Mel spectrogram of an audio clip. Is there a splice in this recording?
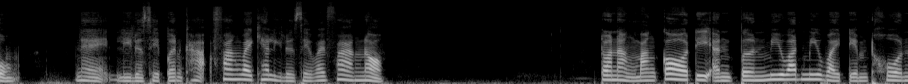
no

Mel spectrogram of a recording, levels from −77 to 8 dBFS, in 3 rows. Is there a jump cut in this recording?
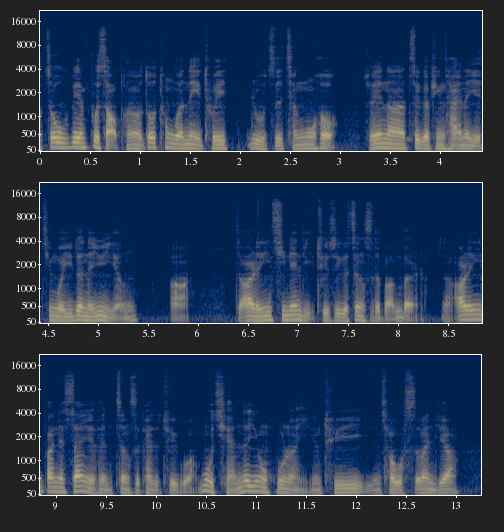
yes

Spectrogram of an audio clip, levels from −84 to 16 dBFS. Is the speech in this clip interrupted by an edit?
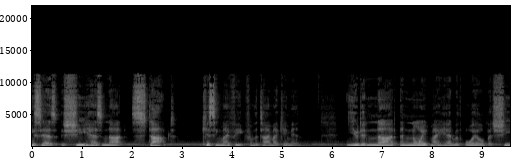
no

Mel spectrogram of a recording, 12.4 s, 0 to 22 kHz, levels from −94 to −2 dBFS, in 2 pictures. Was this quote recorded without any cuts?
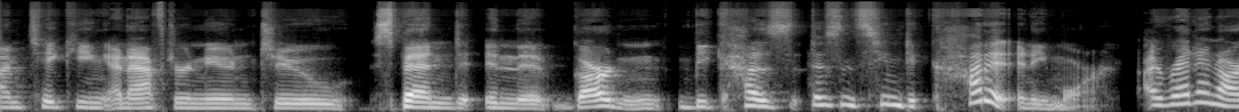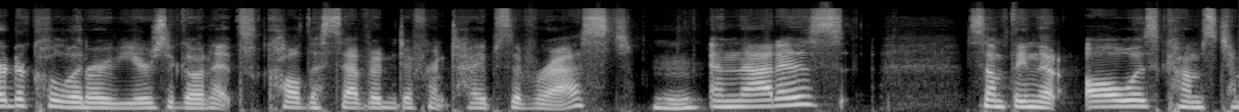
no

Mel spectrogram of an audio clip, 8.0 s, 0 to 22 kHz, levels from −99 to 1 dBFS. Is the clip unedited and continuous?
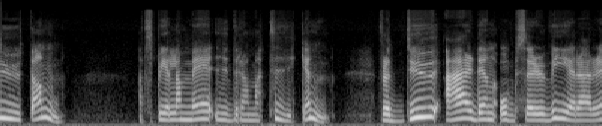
yes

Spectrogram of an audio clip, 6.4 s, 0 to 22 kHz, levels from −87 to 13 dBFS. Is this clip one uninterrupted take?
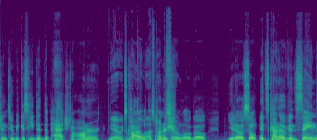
no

